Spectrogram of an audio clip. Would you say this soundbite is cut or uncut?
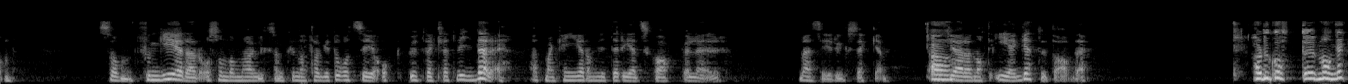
uncut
